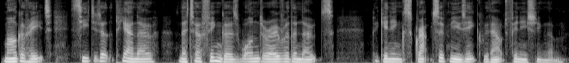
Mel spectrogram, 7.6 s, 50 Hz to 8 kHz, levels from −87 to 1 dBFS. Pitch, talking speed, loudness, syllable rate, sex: 125 Hz, 150 wpm, -17 LUFS, 5.3 syllables/s, male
